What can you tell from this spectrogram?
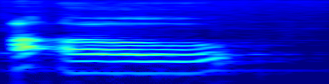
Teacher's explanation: And what I decided it should mean is something that I think is very natural to come up with, which is a glottal stop. The glottal stop is this sharp break that you hear.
